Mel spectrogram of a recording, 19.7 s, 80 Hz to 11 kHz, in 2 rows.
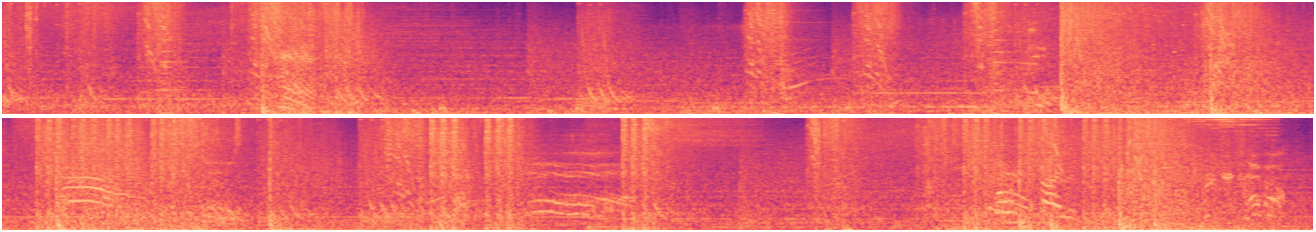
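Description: A barrage of rocket fire and explosions in the video game Mass Effect 2: dense, repeated blasts, crashes and booms that continue loudly throughout, with occasional voices mixed in.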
